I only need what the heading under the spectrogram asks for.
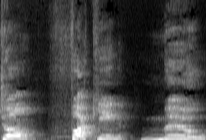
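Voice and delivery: very loud, very high scream with stretched word. A game master voices Petunia yelling at a player's character: Petunia screaming. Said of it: "you hear Petunia scream".

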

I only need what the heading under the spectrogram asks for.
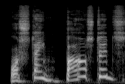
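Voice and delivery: very high, squawky, croaking parrot voice. A narrator reads a cowering parrot's outburst in a croaking parrot voice. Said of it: "it croaked".

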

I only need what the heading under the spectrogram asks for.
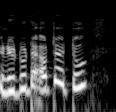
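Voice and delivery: put-on thick Indian accent. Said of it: "the thickest Indian accent you'll ever hear".

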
